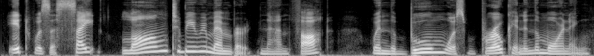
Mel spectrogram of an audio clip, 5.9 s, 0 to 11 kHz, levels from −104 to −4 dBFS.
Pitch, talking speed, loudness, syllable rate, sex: 190 Hz, 180 wpm, -21 LUFS, 4.6 syllables/s, female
